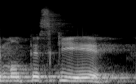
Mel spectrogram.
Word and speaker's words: Montesquieu: Esse carinha aqui que eu trago na imagem para vocês chama-se Charles de Montesquieu. Essa é a pronúncia, ele era francês, então é assim que se pronuncia o nome dele. E ele viveu entre 1753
